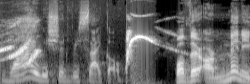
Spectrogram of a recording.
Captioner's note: whistle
